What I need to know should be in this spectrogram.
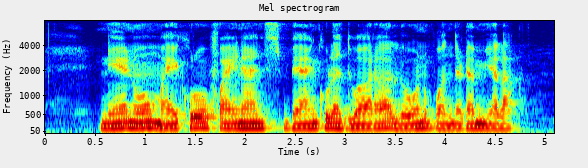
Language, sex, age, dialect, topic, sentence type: Telugu, male, 25-30, Utterandhra, banking, question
